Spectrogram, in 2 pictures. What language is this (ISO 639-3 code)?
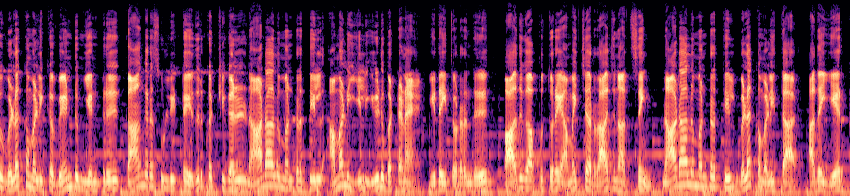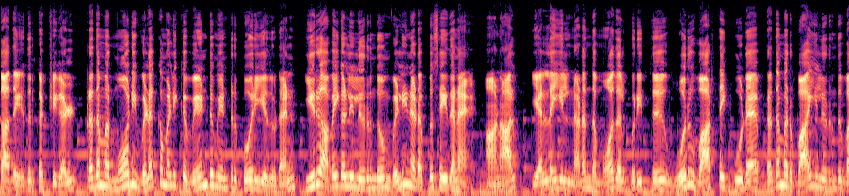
tam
